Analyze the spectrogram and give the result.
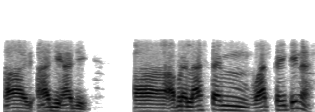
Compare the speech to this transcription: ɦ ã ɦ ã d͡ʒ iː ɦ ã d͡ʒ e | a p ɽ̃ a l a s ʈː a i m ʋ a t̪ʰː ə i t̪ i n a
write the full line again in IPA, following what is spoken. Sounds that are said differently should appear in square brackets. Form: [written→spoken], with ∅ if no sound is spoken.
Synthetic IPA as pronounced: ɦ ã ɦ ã d͡ʒ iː ɦ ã d͡ʒ [e→i] | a p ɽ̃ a l a s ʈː a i m ʋ a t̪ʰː ə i t̪ i n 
